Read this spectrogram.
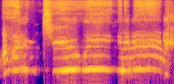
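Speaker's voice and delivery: very high, thrilled, excited squealing scream. Recalling shouting to her husband outside at six in the morning, retelling her own scream. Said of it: "But I'm screaming about".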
